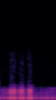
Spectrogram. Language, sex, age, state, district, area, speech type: Assamese, female, 18-30, Assam, Sivasagar, rural, conversation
